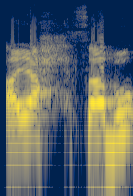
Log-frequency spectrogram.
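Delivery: Ayahsabu récité lentement, syllabe par syllabe; récitation lente. Shown as a demonstration. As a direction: lire Ayahsabu en détachant chaque syllabe. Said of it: "Le Coran nous dit". (Ayahsabu psalmodié lentement)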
